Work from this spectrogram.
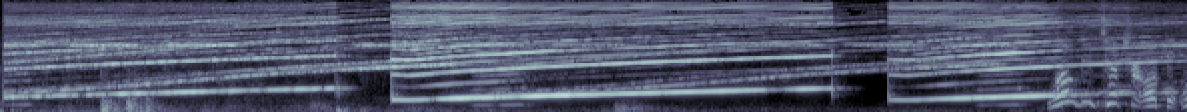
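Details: Building fire alarm activation: repeated rising whoop tones, each sweeping up over about four seconds with short gaps; the panel, possibly FCI, later stayed in trouble, beeping.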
